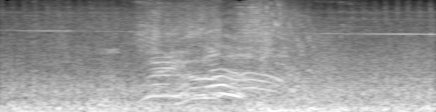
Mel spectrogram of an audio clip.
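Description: Electricity crackles and zaps sharply.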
